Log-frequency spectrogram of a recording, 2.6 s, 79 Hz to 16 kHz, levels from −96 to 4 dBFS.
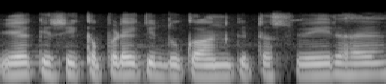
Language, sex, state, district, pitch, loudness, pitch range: Hindi, male, Bihar, East Champaran, 150 Hz, -26 LUFS, 140-150 Hz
